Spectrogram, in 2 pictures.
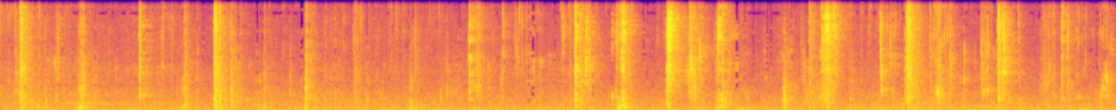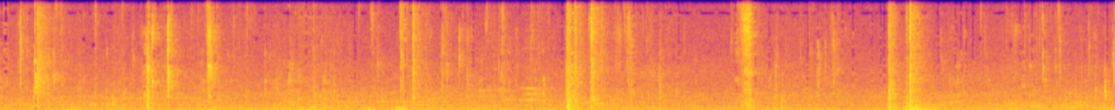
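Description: Close eating sounds of a person chewing spicy braised crucian carp, with many irregular sharp clicks and smacks, thickest from about a quarter to halfway through.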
